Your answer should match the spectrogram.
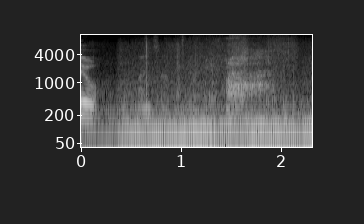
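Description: Low, steady rumble of a car's engine heard from inside the cabin, with a short rustle of movement about one and a half seconds in.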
